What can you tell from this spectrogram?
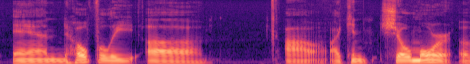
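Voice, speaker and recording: A man with a very deep, low pitch and a dark, mellow tone speaks very slowly with fairly even intonation, in a dry, close sound with no echo on a very clean recording with a silent background. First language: Spanish. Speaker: composer. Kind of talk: video walkthrough of own work. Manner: halting, with many fillers and repetitions.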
